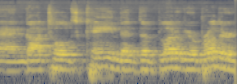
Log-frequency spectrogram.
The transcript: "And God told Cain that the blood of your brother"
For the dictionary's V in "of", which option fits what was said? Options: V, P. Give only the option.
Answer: V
